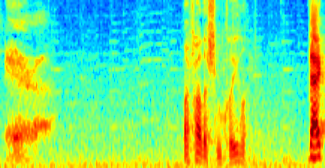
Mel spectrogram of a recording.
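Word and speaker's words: Éire: The land to your fathers isn't Erie, boyo. It's Era.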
